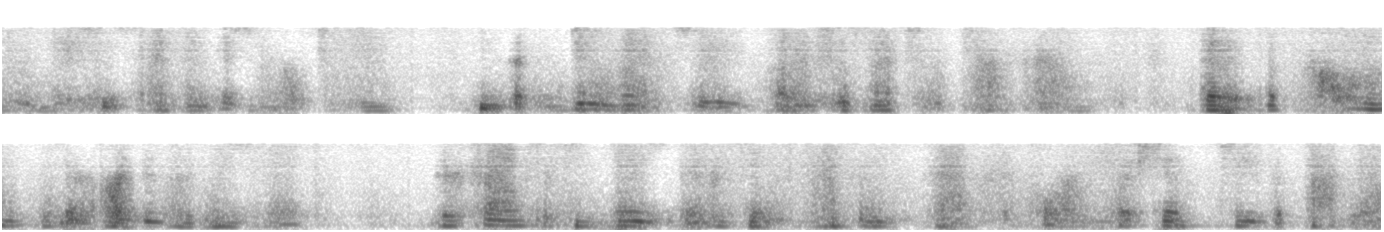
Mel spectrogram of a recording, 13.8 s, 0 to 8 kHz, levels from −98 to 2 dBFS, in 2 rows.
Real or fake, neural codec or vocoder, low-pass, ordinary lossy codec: fake; codec, 44.1 kHz, 0.9 kbps, DAC; 7.2 kHz; AAC, 16 kbps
